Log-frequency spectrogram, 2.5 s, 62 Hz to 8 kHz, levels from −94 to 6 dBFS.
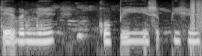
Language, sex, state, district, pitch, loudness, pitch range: Hindi, female, Arunachal Pradesh, Longding, 230 Hz, -17 LUFS, 225-240 Hz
